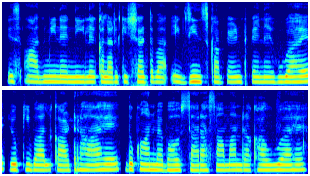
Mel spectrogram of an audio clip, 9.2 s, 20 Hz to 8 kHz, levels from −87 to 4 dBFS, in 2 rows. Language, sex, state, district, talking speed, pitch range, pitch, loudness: Bhojpuri, female, Bihar, Saran, 185 wpm, 180-190 Hz, 180 Hz, -30 LUFS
